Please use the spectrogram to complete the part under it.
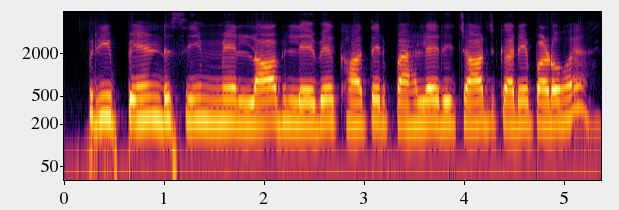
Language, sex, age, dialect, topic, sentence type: Magahi, female, 18-24, Southern, banking, statement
